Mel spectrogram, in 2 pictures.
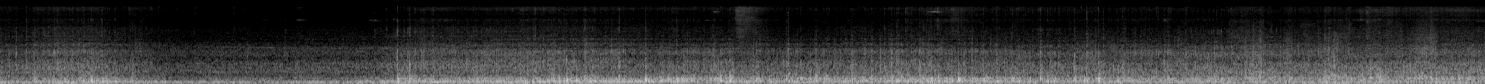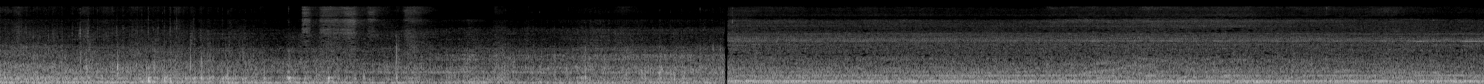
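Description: Diesel engine of a loaded logging truck running as it reverses slowly, with a few short hisses. About three quarters of the way in the sound switches abruptly to a steady engine hum with the truck parked and its loader crane running.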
